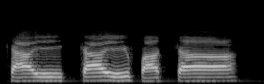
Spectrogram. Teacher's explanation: suara samar dan suara dengungnya berimbang ya dan ditahan kae kae faka dan dua harakatnya konsisten. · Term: ikhfa ausat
